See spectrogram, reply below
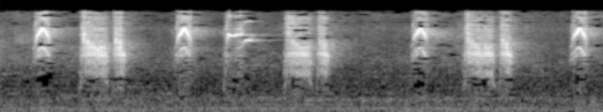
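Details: Actively singing cucak cungkok giving "tembakan" burst song: scratchy, rasping notes alternating with sharp high whistled pips, grouped in two- and three-note bursts.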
